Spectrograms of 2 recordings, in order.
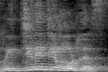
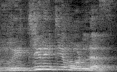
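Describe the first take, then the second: First: Said in the usual way. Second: rigidity modulus said again, a bit firmer, with the stress on rigidity; repeated for emphasis. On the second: Shown as a demonstration. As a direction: say rigidity modulus once more, firmly, for the class to remember. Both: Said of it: "ഒന്നുകൂടെ പറഞ്ഞേ".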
